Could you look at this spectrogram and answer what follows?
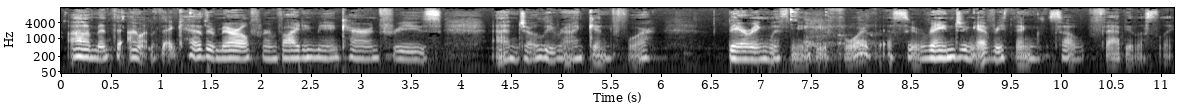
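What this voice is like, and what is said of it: Congested, stuffy-sounding voice. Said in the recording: “I'm sorry, I have a cold, so bear with me.”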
